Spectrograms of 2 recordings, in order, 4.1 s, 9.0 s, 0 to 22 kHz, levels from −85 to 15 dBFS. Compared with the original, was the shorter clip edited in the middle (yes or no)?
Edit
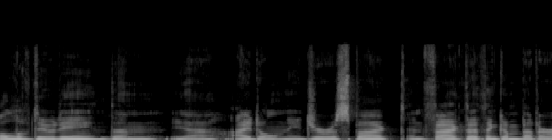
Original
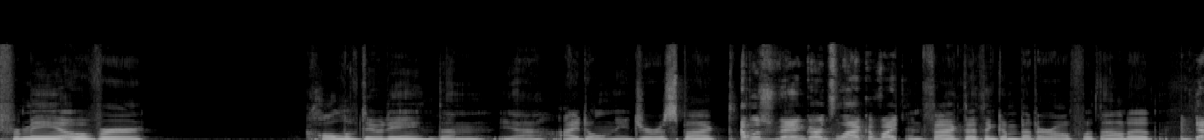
yes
